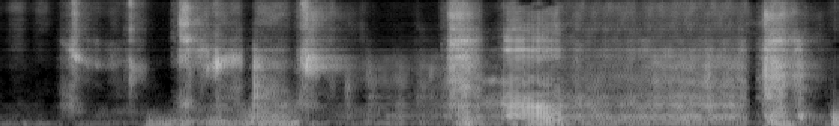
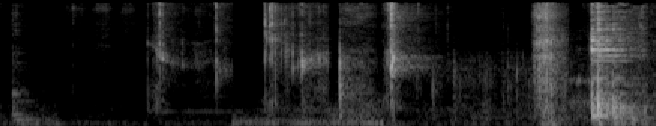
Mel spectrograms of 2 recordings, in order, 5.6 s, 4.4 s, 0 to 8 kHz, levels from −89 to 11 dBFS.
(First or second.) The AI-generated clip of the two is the first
